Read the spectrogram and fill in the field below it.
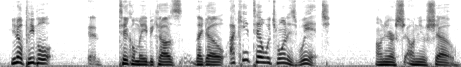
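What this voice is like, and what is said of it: Slight country accent. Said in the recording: “I'm the country one. I have a little bit of a country accent.”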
